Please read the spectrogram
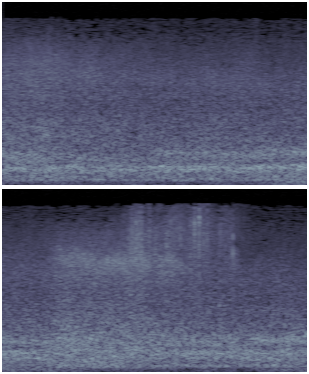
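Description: Steady low rushing wind noise, with a brief airy hiss about four to five seconds in.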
